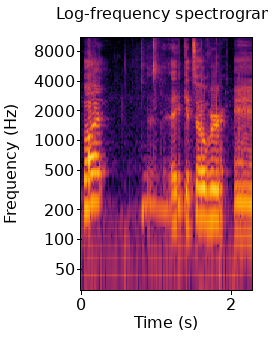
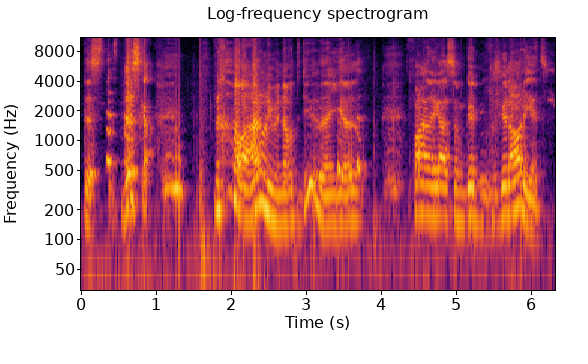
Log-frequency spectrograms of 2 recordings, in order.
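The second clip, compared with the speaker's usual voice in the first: raised, louder comic bard voice; bard doing stand-up; 5 semitones higher, 4 dB louder than usual. Acted. Game master voices the bard Buvor greeting the audience, higher and louder. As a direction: Buvor working the crowd as a nervous comedian. Bard telling a flood joke.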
